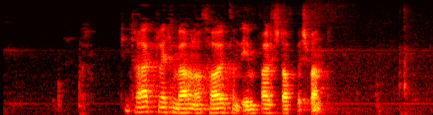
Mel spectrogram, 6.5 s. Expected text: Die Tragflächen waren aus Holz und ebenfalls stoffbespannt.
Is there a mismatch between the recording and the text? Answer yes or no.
no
